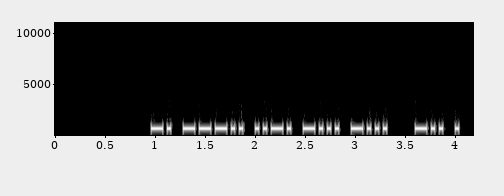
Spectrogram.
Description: Morse code, heard as a keyed tone, about 30 wpm, 700 Hz. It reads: N8FBB DE
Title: USA Callsign DE Callsign - 5 Characters - 30wpm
